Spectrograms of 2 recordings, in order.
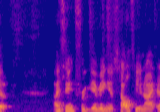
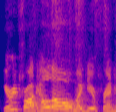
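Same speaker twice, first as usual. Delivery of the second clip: excited greeting; 7 semitones higher, 7 dB louder than usual. Real, not acted. Greeting a chat viewer warmly.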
